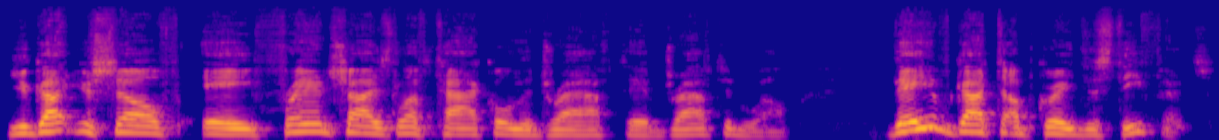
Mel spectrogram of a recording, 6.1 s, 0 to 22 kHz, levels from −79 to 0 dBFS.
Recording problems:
none

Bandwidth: 17.5 kHz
